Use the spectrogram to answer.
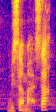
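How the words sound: It is said as a doubtful, questioning remark. It is doubtful the person can really cook. The speaker calls it right. "Nah, gitu. Karena saya sanksi dia bisa masak atau enggak"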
